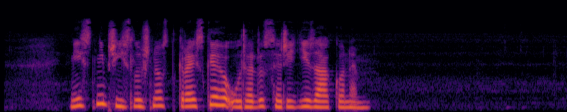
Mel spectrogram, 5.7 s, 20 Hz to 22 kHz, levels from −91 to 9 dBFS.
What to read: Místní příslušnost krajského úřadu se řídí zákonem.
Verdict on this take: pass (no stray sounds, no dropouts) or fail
pass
